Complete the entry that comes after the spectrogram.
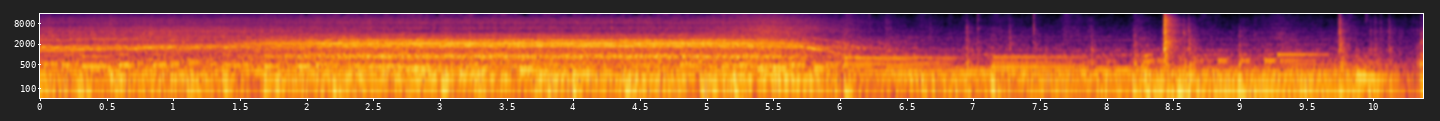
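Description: A Waring food processor whipping cream cheese, butter and sugar roars with a steady high motor whine, then shifts in pitch and slows into a rattling, lower churn, loud and close with no voices.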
